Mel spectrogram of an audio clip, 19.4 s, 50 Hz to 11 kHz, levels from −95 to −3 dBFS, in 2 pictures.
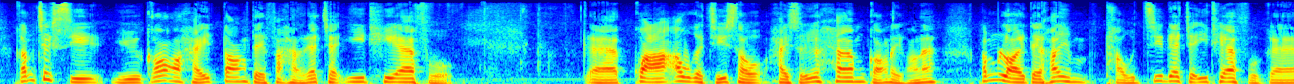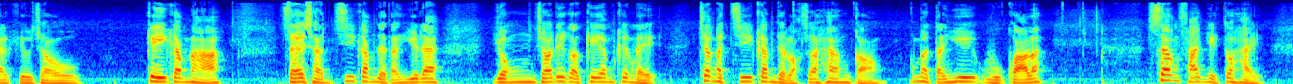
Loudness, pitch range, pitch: -24 LUFS, 115-155 Hz, 135 Hz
